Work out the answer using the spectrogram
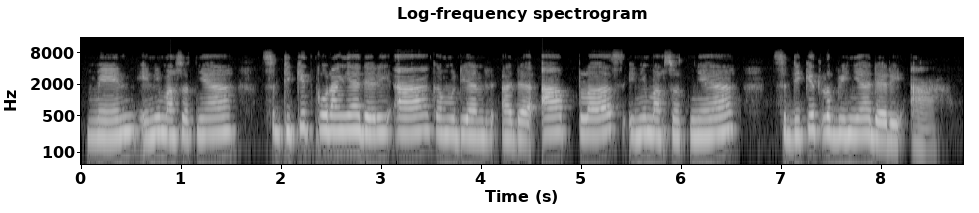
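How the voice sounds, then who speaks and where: A woman giving a math lesson, explaining step by step in short, deliberate phrases. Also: on the high side, steady tone. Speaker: math teacher. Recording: dull lo-fi recording.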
